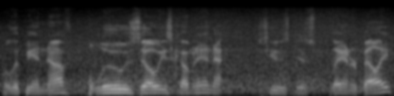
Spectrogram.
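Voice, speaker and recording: A man is talking. Background noise is noticeable throughout. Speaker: surf contest announcer. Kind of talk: live commentary.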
